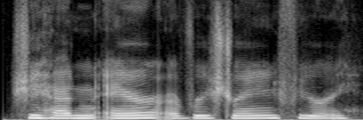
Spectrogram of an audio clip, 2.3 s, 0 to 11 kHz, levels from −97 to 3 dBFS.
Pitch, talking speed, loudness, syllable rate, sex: 220 Hz, 185 wpm, -14 LUFS, 4.7 syllables/s, female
